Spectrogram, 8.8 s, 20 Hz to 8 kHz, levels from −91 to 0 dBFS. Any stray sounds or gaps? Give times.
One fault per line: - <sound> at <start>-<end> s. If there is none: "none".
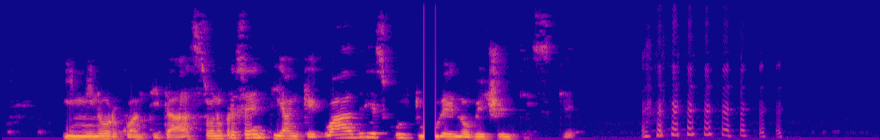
- dropout at 4.2-4.4 s
- laugh at 6.4-7.9 s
